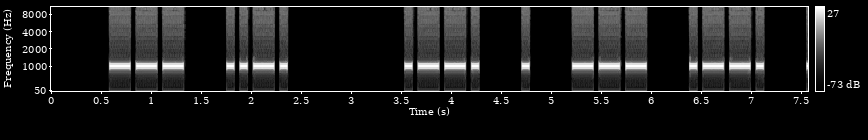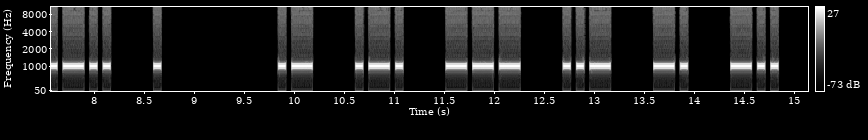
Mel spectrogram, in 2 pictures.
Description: Morse code, heard as a keyed tone, about 18 wpm, spaced as for 12 wpm, 1000 Hz. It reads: OF PEOPLE AROUND
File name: qotdfiles / 12wpm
